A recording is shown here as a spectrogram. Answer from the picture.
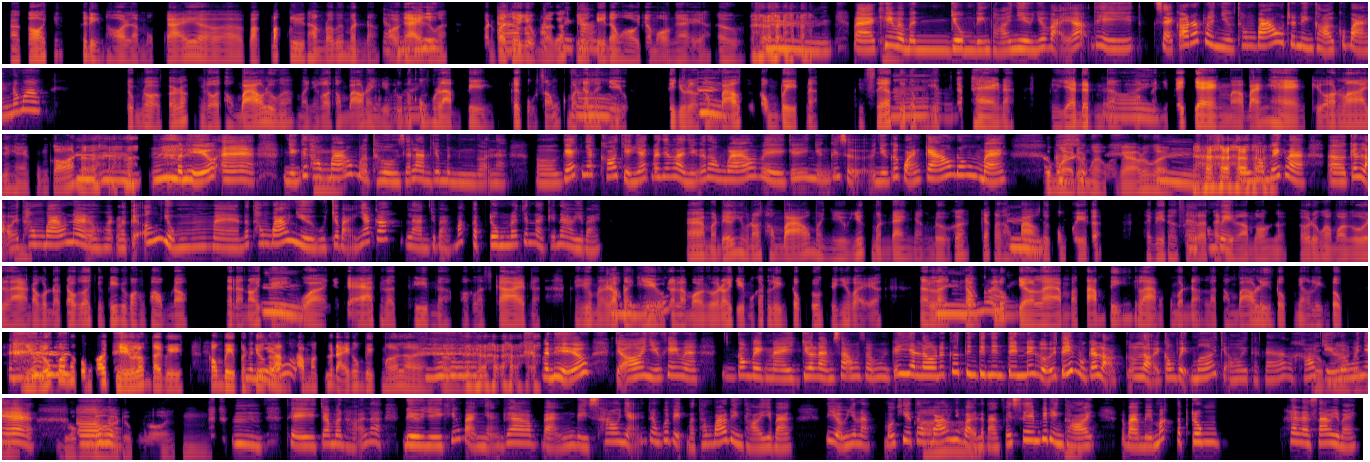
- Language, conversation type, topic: Vietnamese, podcast, Bạn xử lý thông báo trên điện thoại như thế nào để bớt xao nhãng?
- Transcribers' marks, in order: laughing while speaking: "ơi!"; tapping; laugh; laugh; laughing while speaking: "Ờ"; laugh; other background noise; in English: "app"; laugh; laugh; laughing while speaking: "Ờ"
